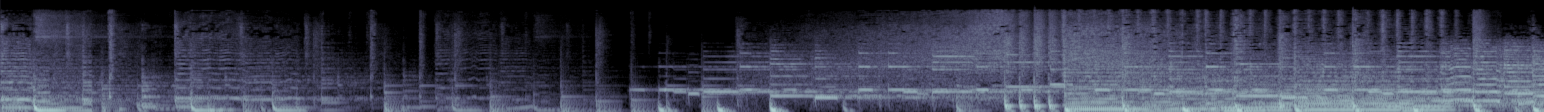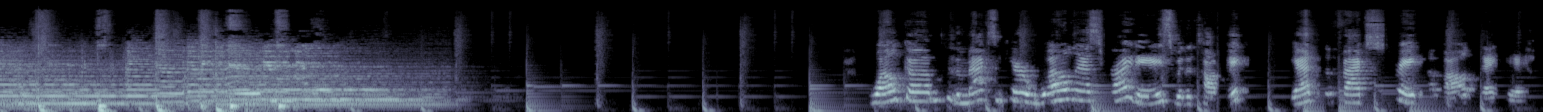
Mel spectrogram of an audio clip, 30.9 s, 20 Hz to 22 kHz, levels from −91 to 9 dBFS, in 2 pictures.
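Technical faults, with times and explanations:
0.91 s, compressed frames skipped: the sound jumps ahead about 200 ms, consistent with several dropped 32 ms codec frames.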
